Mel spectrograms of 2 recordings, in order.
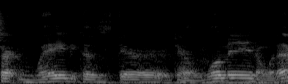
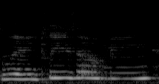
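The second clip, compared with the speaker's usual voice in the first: put-on little babyish voice, very high and slow; 11 semitones higher than usual. Imitating a mother asking for help with her phone: little baby voice. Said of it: "Mom was doing the little baby voice".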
